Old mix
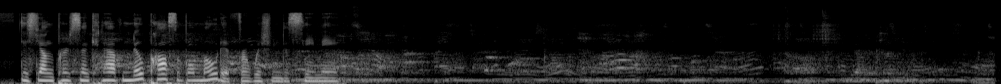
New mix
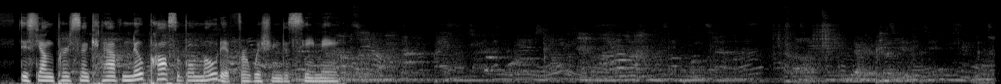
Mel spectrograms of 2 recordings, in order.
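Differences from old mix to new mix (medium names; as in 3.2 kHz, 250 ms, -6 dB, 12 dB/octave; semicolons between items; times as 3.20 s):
speech: add rippled EQ curve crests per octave 0.72, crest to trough 8 dB; master: remove static phaser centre 910 Hz, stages 4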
